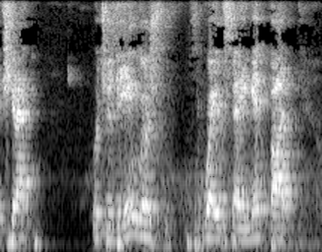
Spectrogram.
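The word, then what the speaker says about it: חית: But in the Hebrew, it's pronounced Chet. Chet. It's a hard H-E sound. The C-H is pronounced as a H, a hard H-E, a gargled H-E.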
